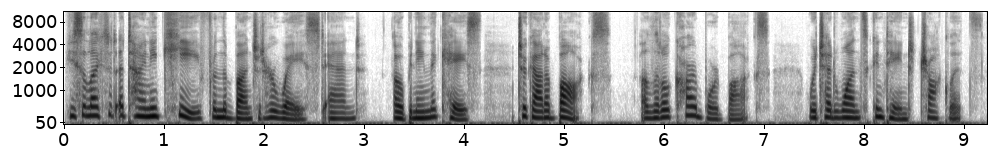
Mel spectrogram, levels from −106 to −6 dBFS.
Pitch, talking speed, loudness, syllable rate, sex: 195 Hz, 180 wpm, -19 LUFS, 5.1 syllables/s, female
